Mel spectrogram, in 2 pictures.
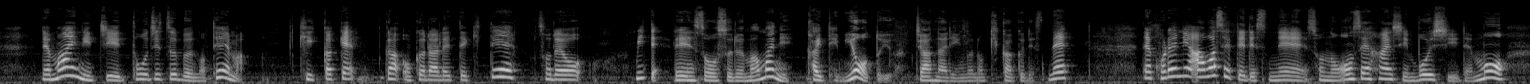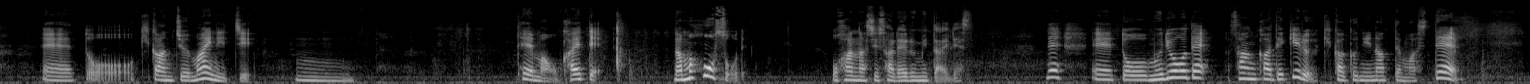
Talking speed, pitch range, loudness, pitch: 260 characters per minute, 175-250 Hz, -24 LUFS, 205 Hz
